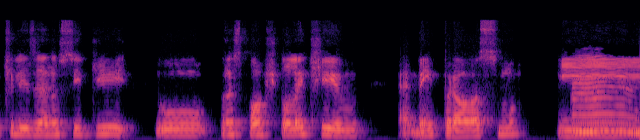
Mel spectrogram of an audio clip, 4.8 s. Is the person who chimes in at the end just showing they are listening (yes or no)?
yes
